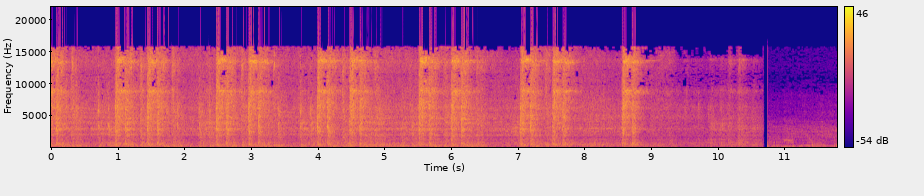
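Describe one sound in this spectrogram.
A train rumbles loudly past on nearby tracks.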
